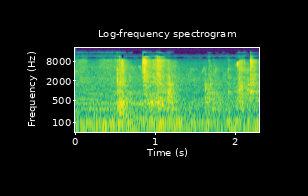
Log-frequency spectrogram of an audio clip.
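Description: Soft handling noises on a workbench: a few light knocks and sliding scrapes as things are moved, over a steady low hum.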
